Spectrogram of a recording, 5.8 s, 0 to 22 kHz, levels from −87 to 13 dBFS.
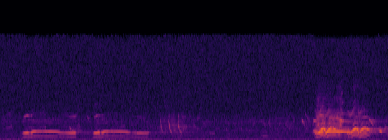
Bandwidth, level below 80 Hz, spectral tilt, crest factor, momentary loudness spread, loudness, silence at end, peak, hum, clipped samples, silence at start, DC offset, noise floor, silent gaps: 17 kHz; -72 dBFS; -1 dB/octave; 20 dB; 25 LU; -32 LUFS; 0 s; -18 dBFS; none; under 0.1%; 0.1 s; under 0.1%; -60 dBFS; none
